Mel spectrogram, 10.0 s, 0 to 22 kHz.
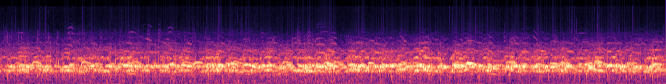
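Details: A dense flock of whooper swans recorded at Matsalu, Estonia (released 1979), giving loud, bugling honks that overlap without pause in a continuous clamour of brassy, trumpet-like calls.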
